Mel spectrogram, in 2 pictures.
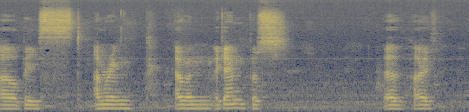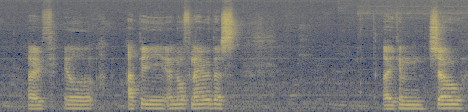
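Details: Male vlogger who stammers, speaking with word repetitions; stuttering.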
